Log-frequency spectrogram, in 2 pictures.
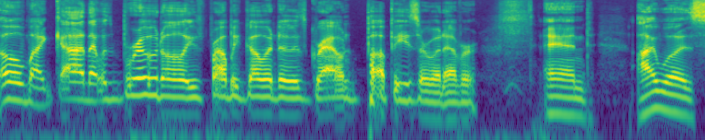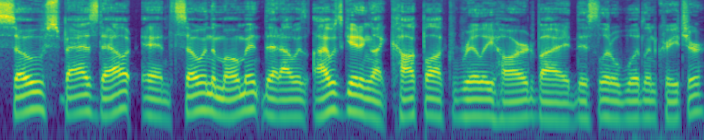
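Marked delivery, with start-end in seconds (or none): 0.0-4.8 tearful, very high-pitched sobbing voice. Retelling how a girlfriend reacted to a groundhog being hit: imitating someone sobbing. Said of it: "She's, like, sobbing".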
